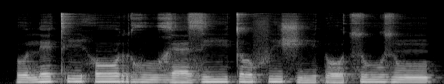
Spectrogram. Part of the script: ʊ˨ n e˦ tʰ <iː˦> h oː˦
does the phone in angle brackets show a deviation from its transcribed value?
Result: yes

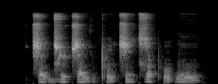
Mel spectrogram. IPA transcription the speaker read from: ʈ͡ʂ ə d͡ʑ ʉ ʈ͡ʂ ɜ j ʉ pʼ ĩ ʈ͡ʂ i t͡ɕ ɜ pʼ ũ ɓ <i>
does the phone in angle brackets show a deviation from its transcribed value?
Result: yes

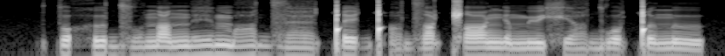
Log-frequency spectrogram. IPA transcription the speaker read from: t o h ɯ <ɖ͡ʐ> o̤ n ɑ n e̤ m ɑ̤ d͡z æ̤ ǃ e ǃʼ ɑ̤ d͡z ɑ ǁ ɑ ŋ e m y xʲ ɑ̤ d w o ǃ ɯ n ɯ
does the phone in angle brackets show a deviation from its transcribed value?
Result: yes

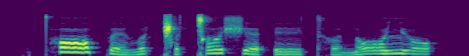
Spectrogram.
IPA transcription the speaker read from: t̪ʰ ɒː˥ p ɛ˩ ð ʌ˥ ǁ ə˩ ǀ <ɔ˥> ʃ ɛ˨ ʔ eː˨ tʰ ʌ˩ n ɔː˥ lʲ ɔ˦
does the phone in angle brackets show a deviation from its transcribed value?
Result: yes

